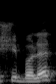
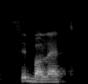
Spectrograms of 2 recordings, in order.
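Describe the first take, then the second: First: The word begins with an 'sh' sound. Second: The word begins with an 's' sound. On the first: This is the form they were required to say. The speaker calls it right. "ils devaient prononcer chibolette" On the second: This reveals a speech defect, a lisp. The speaker calls it wrong. "Ils avaient un cheveu sur la langue et disaient cibolette"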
